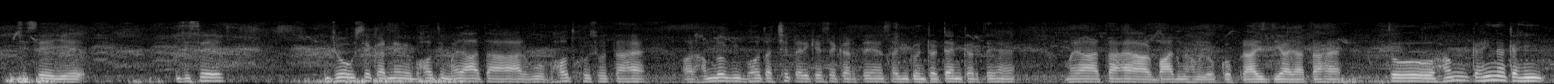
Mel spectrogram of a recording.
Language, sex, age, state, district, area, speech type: Urdu, male, 18-30, Bihar, Saharsa, urban, spontaneous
